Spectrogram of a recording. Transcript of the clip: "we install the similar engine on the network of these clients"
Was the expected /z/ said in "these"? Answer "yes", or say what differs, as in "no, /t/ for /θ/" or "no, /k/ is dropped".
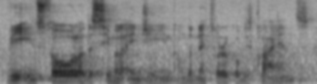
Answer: no, /s/ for /z/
